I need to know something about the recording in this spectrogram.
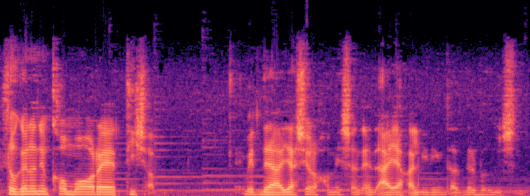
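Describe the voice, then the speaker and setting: A man's voice: mid-range voice, completely flat delivery, a little fast, fairly bright tone. A man with a Filipino accent giving casual live game commentary, chatty and switching between Tagalog and English. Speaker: game livestreamer. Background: faint game music.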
